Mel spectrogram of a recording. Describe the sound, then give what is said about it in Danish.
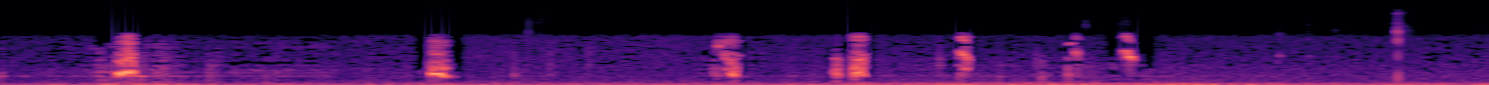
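Two stoats chirping in their nest, with soft, high squeaks scattered irregularly, about a dozen faint calls over a quiet low rumble, with no talking. “et kamera nede i en rede af to lækatte”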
